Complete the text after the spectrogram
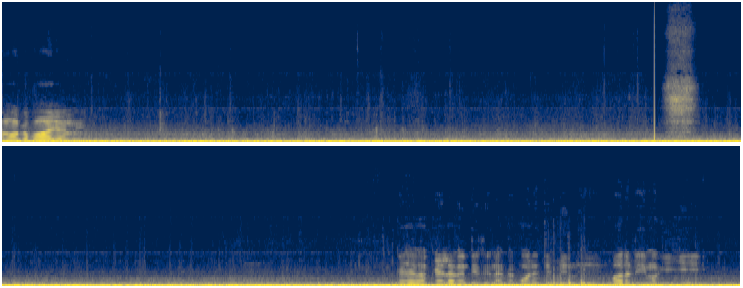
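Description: A car engine rumbles low and steady while driving.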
